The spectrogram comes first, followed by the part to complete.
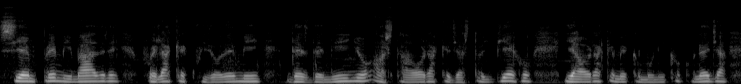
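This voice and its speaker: Dry and close with no echo, a man's somewhat breathy, medium-pitched voice carries a dark, mellow tone at a moderate pace. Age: 60s. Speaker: spiritual medium, channel host. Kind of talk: casual monologue. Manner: halting, many filler hesitations.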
